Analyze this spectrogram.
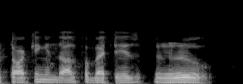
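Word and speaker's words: ऋ: in the alphabet is Ru. So how this is pronounced is, keep saying E, keep saying E, and then move that tip of the tongue towards the roof of the mouth.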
